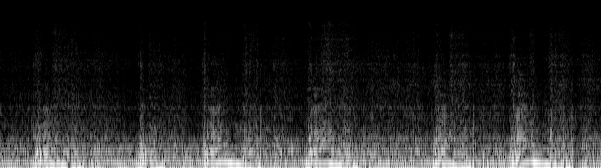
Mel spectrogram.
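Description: A Citroën Xsara WRC rally car engine revs repeatedly, rising and falling in sharp blips about once a second. It's loud and raw, with a rough, crackling mechanical edge and no voices.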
